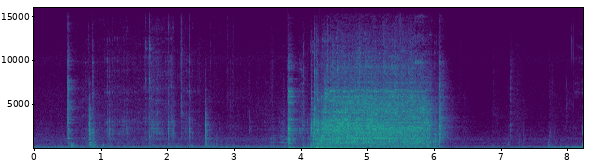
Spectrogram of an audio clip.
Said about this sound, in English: use the torque wrench to tighten my lug nuts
